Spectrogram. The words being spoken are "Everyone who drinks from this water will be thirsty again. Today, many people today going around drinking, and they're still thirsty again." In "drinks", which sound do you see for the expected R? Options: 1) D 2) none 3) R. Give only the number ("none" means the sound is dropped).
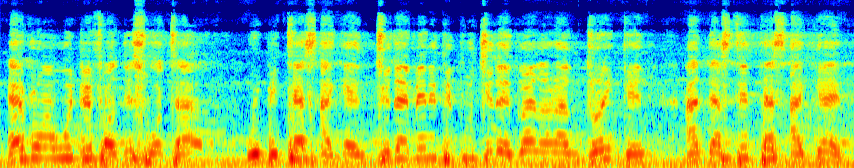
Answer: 2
